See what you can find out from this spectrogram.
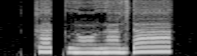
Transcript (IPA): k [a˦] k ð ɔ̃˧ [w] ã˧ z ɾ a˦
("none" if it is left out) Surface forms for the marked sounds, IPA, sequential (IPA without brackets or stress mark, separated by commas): a˦, ð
